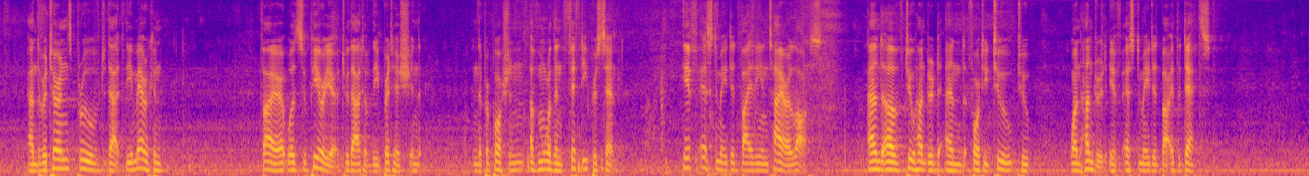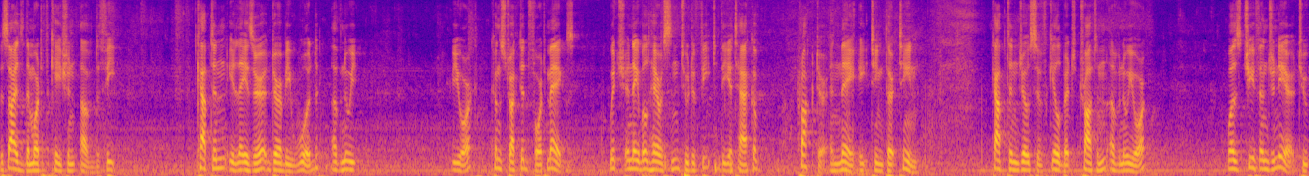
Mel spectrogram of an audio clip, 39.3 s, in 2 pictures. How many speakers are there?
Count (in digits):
1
